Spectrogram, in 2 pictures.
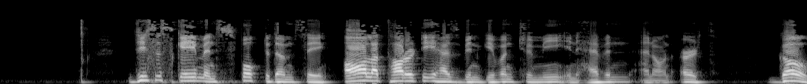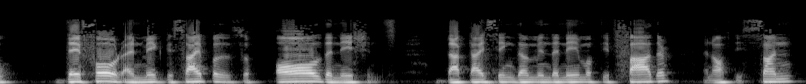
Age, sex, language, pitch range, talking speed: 50-69, male, English, 100-130 Hz, 150 wpm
